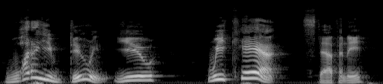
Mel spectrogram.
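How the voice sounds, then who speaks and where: A man's voice: sits high, wildly swooping pitch, slow pace, breathy edge, voice pushed up, exaggerated voice. A man acting out an intense, wildly swinging male lover. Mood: flustered. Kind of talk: dramatic fan fiction reading.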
